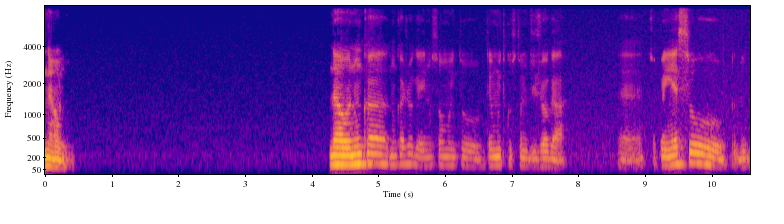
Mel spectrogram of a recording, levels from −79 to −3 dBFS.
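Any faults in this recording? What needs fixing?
Automatic gain rising occurs twice. Shortly after the talker moves back from the microphone, around four and a half seconds in, the input falls by about 15 dB. The gain control then climbs about 7 dB from 4.67 to 7.88 s and about 4 dB from 8.63 to 10.29 s. The room noise swells along with the voice over those spans, which separates it from a talker simply moving closer. To prevent it, slow or cap the gain control's upward adjustment.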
